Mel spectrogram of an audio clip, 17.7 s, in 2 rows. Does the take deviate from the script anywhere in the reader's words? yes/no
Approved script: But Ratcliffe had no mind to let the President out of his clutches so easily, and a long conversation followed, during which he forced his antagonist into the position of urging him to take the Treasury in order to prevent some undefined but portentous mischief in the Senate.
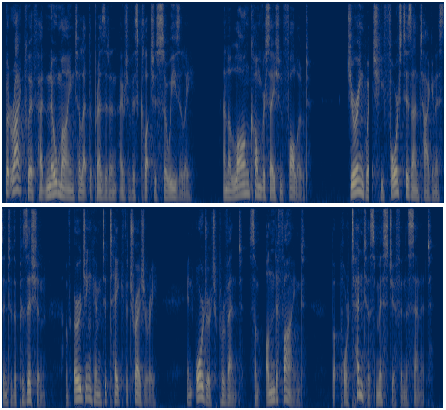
no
